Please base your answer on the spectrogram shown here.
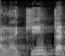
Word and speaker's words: La Quinta: La Quinta. La Quinta? Yes, say it correctly, doggone it. No, that's yeah, La Quinta, California.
